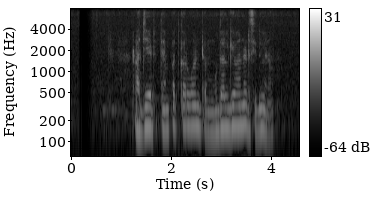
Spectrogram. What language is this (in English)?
Sinhala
